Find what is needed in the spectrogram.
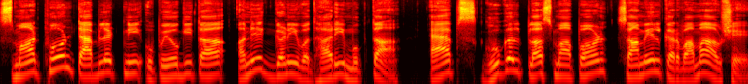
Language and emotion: Gujarati, neutral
